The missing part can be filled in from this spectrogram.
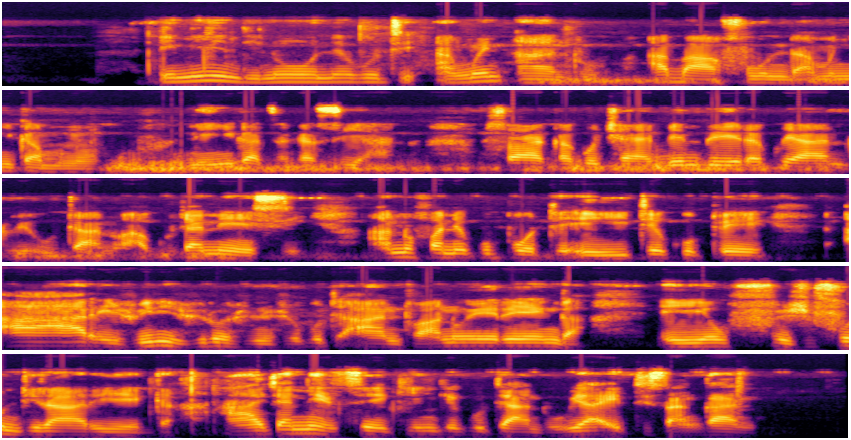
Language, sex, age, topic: Ndau, male, 25-35, health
